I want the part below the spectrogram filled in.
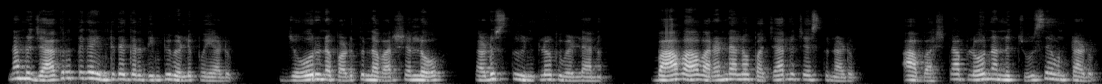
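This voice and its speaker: A woman from Andhra Pradesh narrating a novel in the first person with mournful, emotional storytelling. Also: mid-range voice. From Andhra Pradesh, India. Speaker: audiobook narrator.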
